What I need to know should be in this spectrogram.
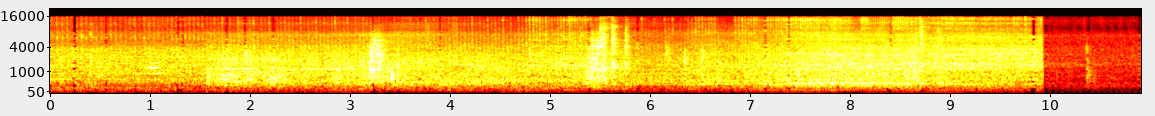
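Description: A tractor engine rumbles loudly.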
